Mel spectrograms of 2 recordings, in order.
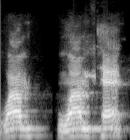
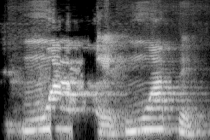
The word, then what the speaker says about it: Mwape: How is your name pronounced? Wampe? Wampe? Mwape.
